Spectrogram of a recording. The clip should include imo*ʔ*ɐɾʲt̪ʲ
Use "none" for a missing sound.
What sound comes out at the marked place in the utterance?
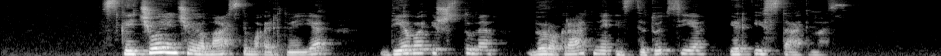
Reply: ʔ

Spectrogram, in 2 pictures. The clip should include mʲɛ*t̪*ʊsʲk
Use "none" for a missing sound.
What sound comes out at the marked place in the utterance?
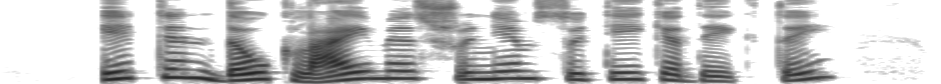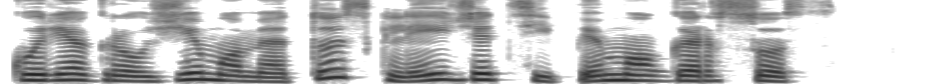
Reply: t̪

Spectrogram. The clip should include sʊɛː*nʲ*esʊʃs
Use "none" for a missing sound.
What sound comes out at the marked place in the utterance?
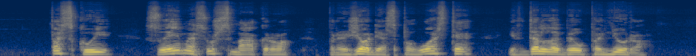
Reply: mʲ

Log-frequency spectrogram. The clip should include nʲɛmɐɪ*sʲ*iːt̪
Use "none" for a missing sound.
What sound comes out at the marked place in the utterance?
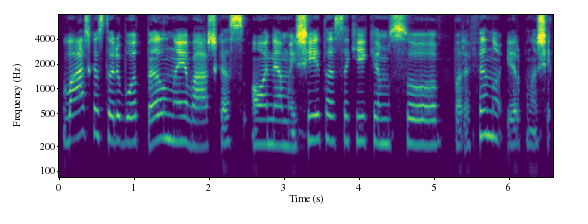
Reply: ʃʲ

